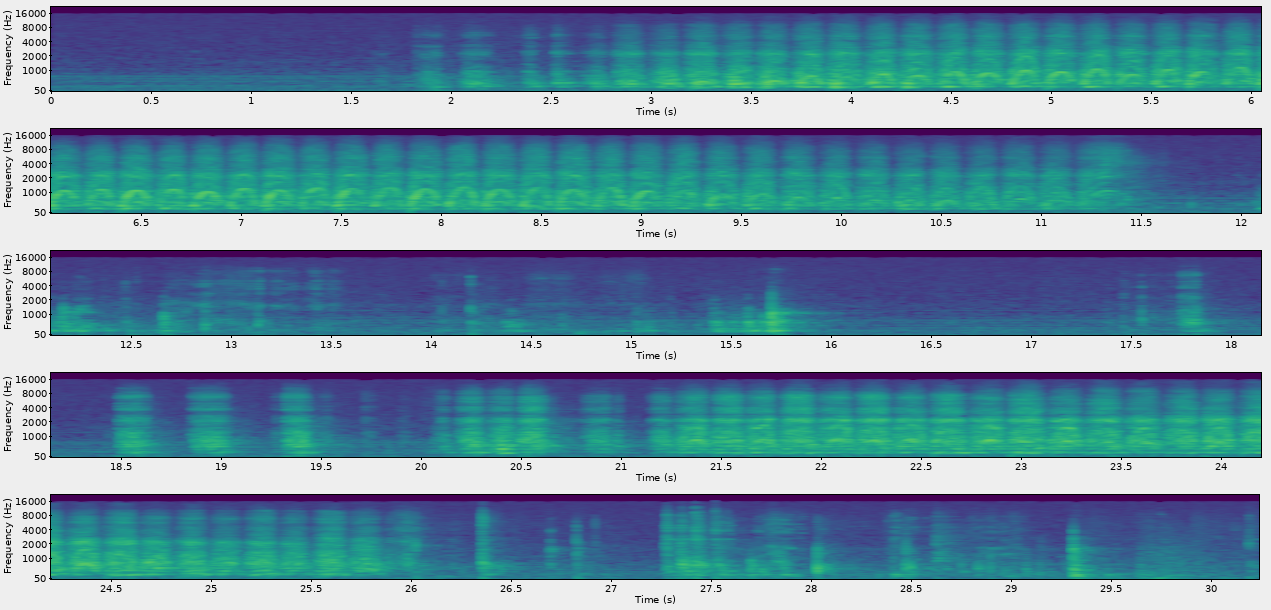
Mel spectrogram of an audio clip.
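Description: Hand saw cutting dovetails in a wooden board, keeping to the waste side of the knifed line. There are two runs of steady back-and-forth strokes, from about two seconds in to about eleven, and again from about twenty to twenty-six seconds, with short single strokes and light knocks between them and near the end.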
